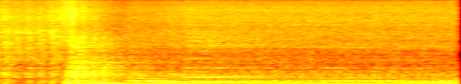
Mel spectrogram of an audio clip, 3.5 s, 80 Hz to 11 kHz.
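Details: BMW E34 start after plastic-welding repair of fan shroud that occasionally made a racket on startup: engine catches quickly, settles into smooth, even low rumble with no knocking or fan scraping; runs healthy.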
